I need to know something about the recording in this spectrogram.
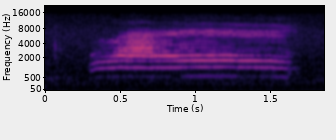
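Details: [3, 'A talkative Siamese cat complains with a loud, bright, sustained meow of over one second, nasal and even in pitch, ending abruptly.']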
